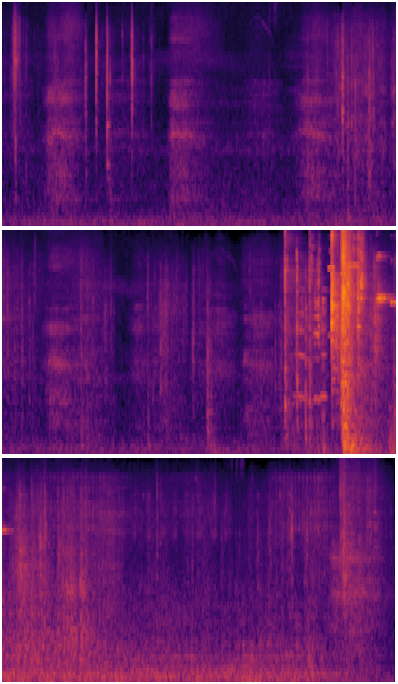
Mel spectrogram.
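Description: A main door opened from inside a corridor to let a tactical team in: quiet scuffles and shuffling, then a sharp loud clack partway through, followed by a louder, steady rushing noise.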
